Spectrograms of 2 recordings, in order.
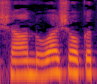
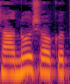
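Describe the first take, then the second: First: A separate 'wa' sits between the two words. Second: An '-o' is joined onto the first word. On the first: The speaker calls it wrong. "नहीं कहते" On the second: The speaker calls it right. "कहते हैं"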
